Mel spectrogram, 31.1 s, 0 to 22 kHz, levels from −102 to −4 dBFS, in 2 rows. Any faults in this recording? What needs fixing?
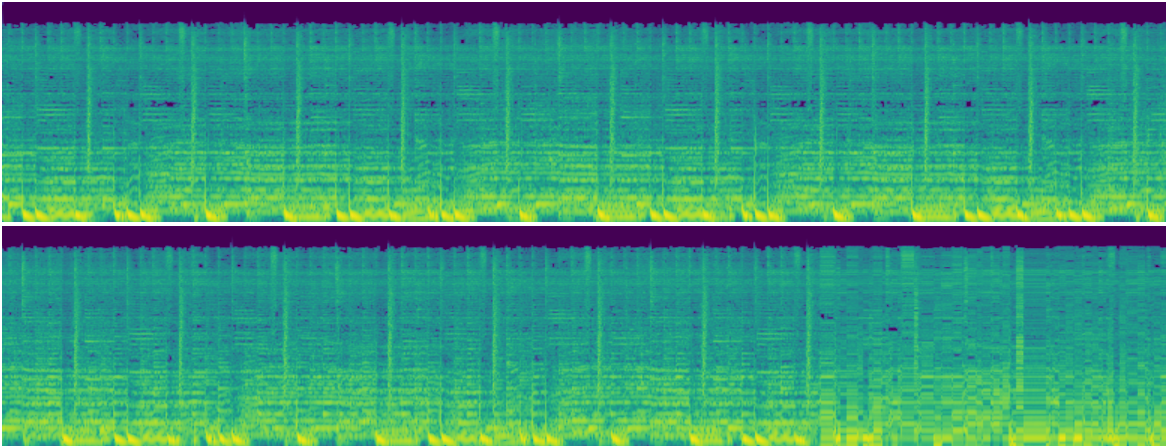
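From 26.40 s to 31.05 s the sound collapses into a rigid, metallic buzz pitched at 100 Hz, which is robotic sound from repeated short buffers. The likely cause is audio arriving too seldom, so essentially the whole stretch is filled by looping roughly 10 ms fragments. Prevent it with a larger playback buffer so fresh audio arrives before the output runs dry.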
